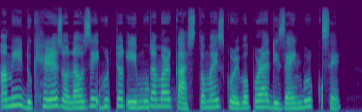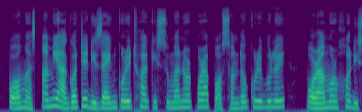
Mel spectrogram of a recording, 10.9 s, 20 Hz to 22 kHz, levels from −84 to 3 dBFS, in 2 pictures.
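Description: At 1.49–2.23 s, after "আমি দুখেৰে জনাও যে", and 4.83–5.94 s, before "আমি আগতে ডিজাইন কৰি", chunks out of order: 0.37 s speech blocks play one and two chunks late, giving jumbled joins.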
